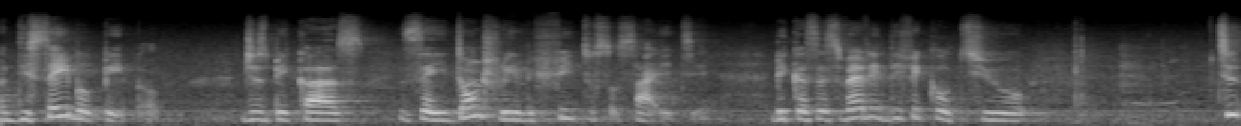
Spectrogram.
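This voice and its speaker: A young woman musician from northern Kazakhstan, a native Russian speaker, talking on a panel in halting English with many fillers and reading from her diary. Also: mid-range voice, fairly bright tone, a little hiss or hum. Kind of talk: panel talk with read-aloud diary. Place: hall panel stage.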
